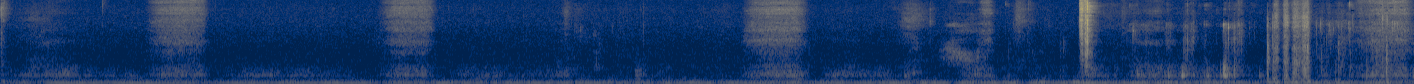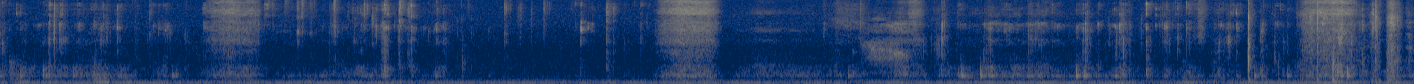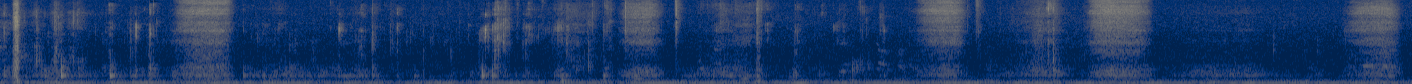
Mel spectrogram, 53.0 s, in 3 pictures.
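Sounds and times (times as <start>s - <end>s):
close-up chewing: 12.8s - 25.9s, 27.8s - 46.7s
wet mouth clicks and smacks: 13.5s - 13.8s.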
